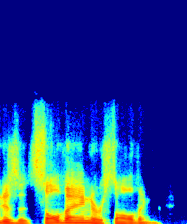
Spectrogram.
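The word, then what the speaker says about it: Solvang: Is it Salvang or Salvang? How do you pronounce that place?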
